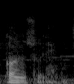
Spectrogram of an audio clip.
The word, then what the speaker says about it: consule: Lo cierto, nos dice el autor de esta web, es que la letra C en latín se pronunciaba siempre como una K, independientemente de la vocal que le siguiera. Así pues, la expresión del consulado de Cicerón, aunque nosotros digamos Cicerón, sería Quiquerone Cónsule.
